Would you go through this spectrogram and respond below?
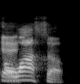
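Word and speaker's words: Owusu: That's the proper way to pronounce his name. Patrick Owosu. Owosu. It's Patrick Owosu.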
